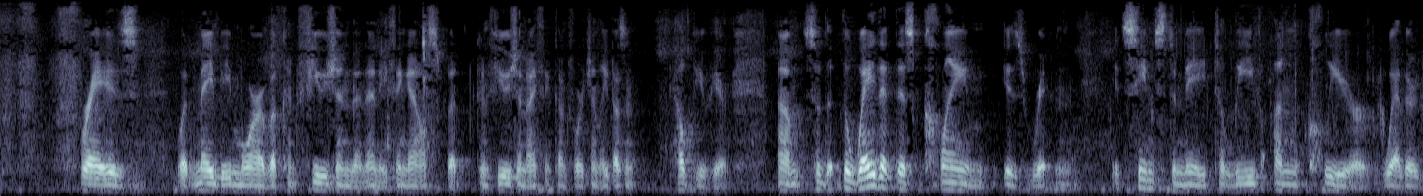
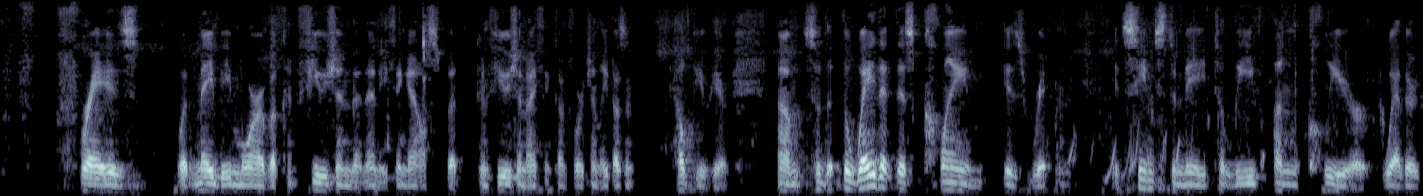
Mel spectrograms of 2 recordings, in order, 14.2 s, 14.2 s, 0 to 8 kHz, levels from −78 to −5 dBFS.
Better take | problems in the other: first | noise reduction (classical method spectral subtraction)

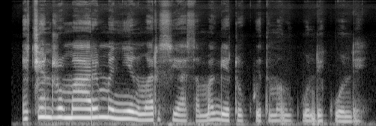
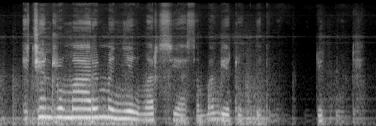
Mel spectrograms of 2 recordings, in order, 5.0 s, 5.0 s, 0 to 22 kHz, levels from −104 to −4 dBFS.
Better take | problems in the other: first | noise reduction (neural mask model RNNoise)

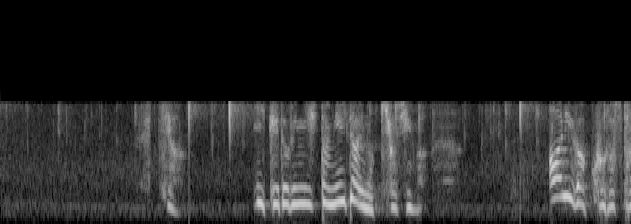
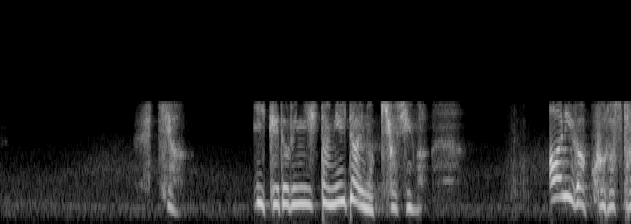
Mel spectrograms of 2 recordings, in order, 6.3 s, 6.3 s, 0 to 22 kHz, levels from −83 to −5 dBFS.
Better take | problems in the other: second | background sound (Drip); 12 dB below the speech

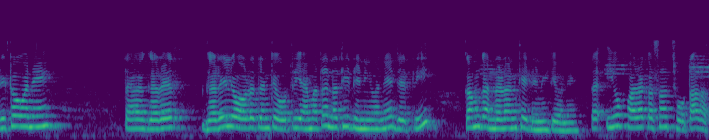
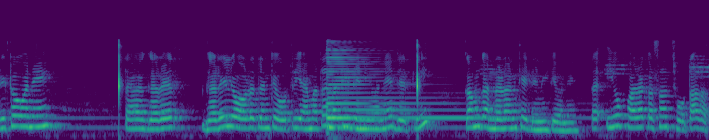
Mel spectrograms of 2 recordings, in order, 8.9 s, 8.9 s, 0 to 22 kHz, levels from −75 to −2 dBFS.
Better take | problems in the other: first | background sound (Keyboard (musical) + Finger snapping); 5 dB below the speech

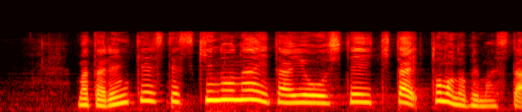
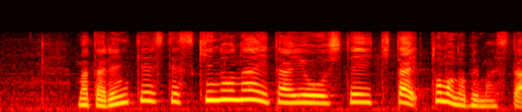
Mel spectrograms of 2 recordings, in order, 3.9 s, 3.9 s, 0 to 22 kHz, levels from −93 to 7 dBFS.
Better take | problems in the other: second | noise reduction (neural separator model SepFormer DNS4)

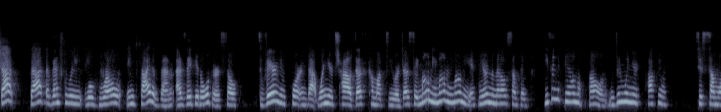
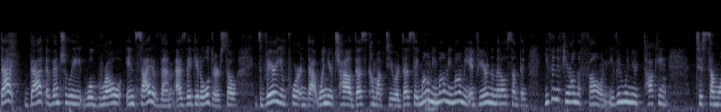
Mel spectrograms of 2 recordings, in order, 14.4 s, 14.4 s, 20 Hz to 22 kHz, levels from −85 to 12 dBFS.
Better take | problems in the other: second | noise reduction (neural mask model DeepFilterNet 3)

